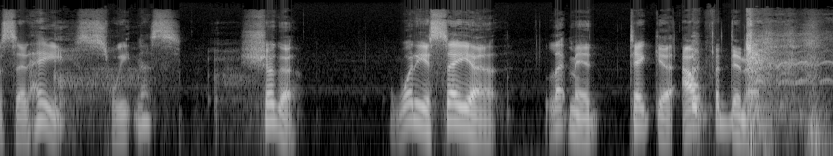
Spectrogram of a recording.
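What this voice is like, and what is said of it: Put-on accent, drifting. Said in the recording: “I don't know where my accent is anymore”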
